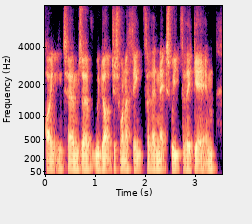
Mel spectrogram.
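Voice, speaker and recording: A bright, sharp tone in a Yorkshire accent, flat and monotone, at a moderate pace against a quiet background. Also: man. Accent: broad Yorkshire. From Yorkshire, England. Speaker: podcast host and strength coach. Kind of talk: casual interview chat.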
